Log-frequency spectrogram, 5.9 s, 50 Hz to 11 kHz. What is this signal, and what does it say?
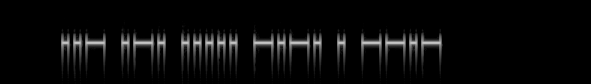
Morse code, heard as a keyed tone, about 20 wpm, 700 Hz. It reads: UR5CEQ
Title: DXCC-100 Call Signs - 6 Characters - Repeated 2x - 20wpm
